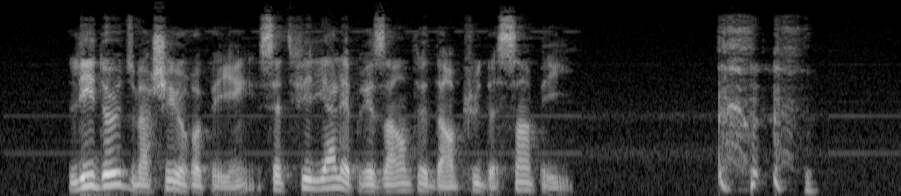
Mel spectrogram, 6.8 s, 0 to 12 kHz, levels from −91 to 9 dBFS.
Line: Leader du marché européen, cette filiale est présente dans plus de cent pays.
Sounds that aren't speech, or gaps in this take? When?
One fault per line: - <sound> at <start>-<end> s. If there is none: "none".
- cough at 5.4-6.2 s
